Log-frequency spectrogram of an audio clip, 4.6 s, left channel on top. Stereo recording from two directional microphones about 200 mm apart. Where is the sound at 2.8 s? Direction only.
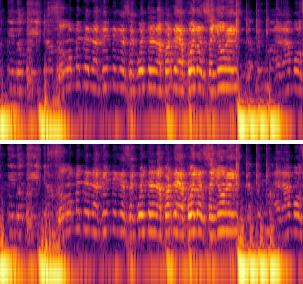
25° right (ahead or behind).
